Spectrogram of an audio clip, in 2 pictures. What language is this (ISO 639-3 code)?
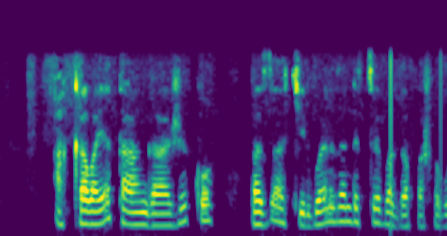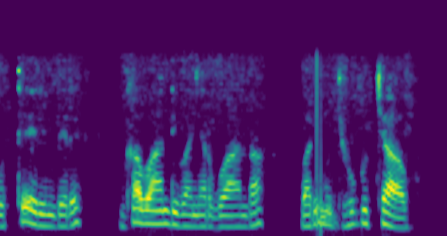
kin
